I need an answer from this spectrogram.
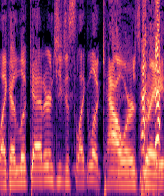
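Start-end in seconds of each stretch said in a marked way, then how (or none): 2.1-2.5 "Great" broken by a laugh; rueful laughing "great". Real, not acted. Laughing at himself.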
